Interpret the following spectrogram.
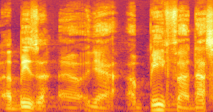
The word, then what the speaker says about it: Ibiza: I'm gonna finish off in Ibiza because I want to see if they party as hard as Mykonos.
